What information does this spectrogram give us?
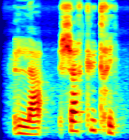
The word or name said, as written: la charcuterie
